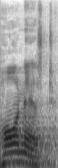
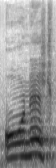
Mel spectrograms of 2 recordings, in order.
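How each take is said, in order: First: The word begins with an audible h sound. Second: The word begins with a vowel, no h sound. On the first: The speaker calls it wrong. "ना कि हॉनेस्ट" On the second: The speaker calls it right. "इसको ऑनेस्ट पढ़ते"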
